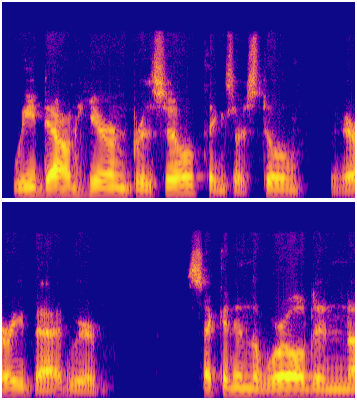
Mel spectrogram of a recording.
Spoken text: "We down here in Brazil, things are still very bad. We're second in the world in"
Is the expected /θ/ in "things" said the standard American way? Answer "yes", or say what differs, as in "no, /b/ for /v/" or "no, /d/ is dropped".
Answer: yes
